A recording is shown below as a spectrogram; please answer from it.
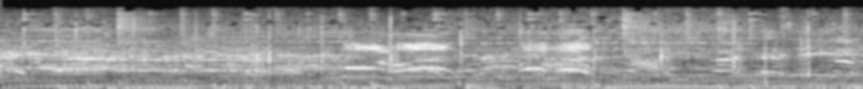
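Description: Excited shouting voices over background music with a steady low bass line.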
